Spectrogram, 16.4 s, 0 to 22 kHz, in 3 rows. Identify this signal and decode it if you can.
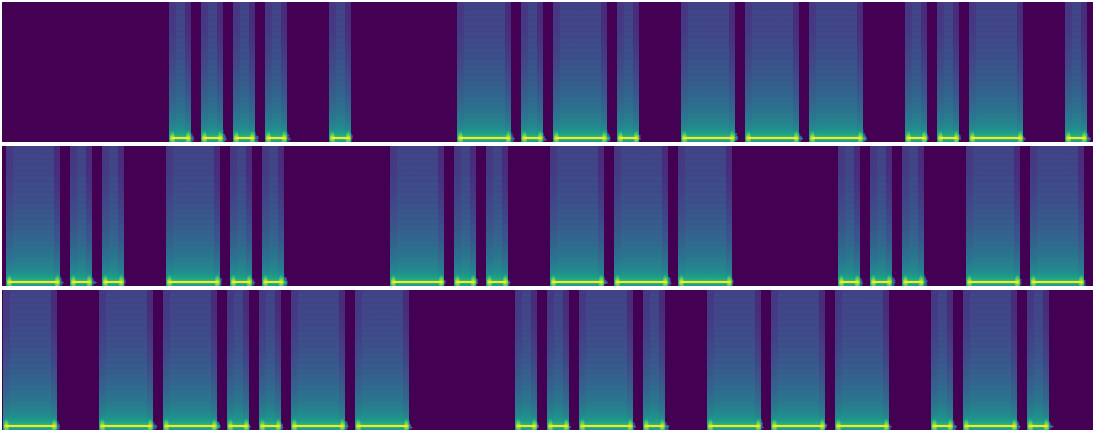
Morse code, heard as a keyed tone, about 15 wpm, 700 Hz. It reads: HE COULD DO SO, FOR
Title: Sentences from Top 1500 Words 15wpm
